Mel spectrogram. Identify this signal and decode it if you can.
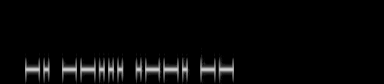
Morse code, heard as a keyed tone, about 29 wpm, 700 Hz. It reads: N7PM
